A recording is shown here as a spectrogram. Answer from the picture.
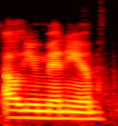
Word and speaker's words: aluminium: It's pronounced both ways. Depends on what part of the world you're in. And I want to pronounce it the right way. It's aluminium.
